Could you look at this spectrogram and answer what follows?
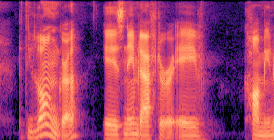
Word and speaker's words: Langres: g r s and I had a bit of trouble learning how to pronounce that but I hope I'm getting it somewhat close to correct but the longra is named after a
